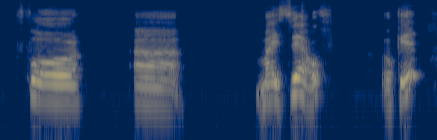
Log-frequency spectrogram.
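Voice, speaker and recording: A woman talks with an African accent. The recording is dry and close, with no echo. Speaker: YouTube reality TV commentator. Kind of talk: live stream commentary. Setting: livestream. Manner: animated.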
